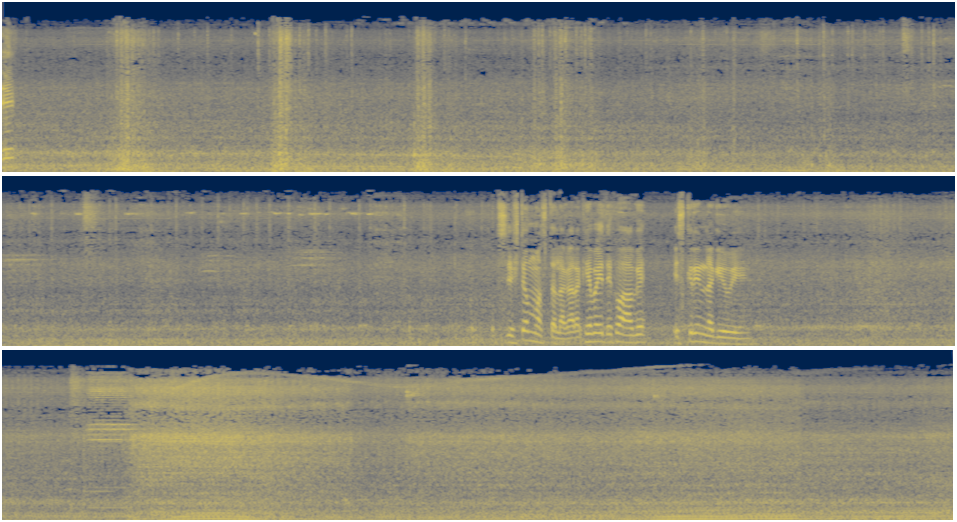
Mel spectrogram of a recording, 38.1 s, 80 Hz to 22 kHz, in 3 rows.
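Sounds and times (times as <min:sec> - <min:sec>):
truck engine and road noise: 0:00.0 - 0:38.0
sharp knocks and rattles: 0:01.4 - 0:12.6.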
